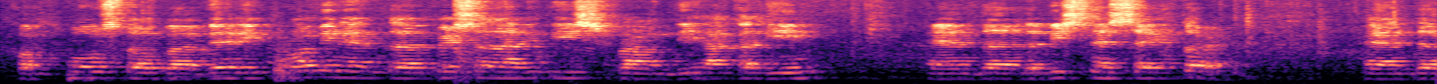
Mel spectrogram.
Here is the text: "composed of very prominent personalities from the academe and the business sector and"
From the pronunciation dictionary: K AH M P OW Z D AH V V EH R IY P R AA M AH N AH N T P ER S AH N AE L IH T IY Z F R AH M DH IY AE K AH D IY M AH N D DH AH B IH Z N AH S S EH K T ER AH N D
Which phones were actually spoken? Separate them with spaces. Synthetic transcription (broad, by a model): K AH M P OW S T AH V V EH R IY P R AA M AH N AH N T P ER S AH N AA L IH T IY S F R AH M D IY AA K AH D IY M AH N D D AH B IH S N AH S S EH K T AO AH N D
